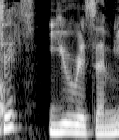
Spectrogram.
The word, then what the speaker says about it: psithurism: In fact, is the P pronounced? Should it just be Psithurism? – Well, you can pronounce it either way. That's a good point. Dictionary will give both.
